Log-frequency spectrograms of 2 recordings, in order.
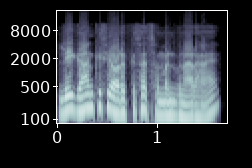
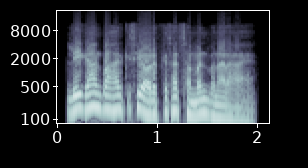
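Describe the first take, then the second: First: Rising tune at the end on "रहा है"; echo question. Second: Falling tune to the end of "संबंध बना रहा है"; plain statement. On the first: Wife questioning news of Li Gang's affair, rising question. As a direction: ask it back, lifting "बना रहा है" into a question. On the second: Telling the wife about Li Gang's affair, falling statement. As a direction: state it as fact, letting "रहा है" fall. Tells her the affair as fact. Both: Acted.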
